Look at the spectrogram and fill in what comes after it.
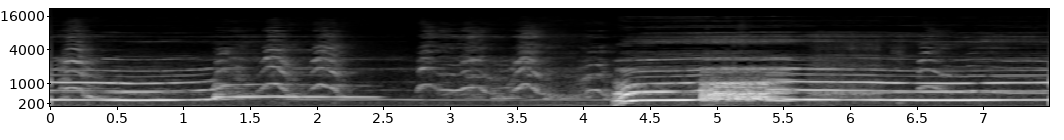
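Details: A Border Collie–Lab mix howls at the TV in long, wavering tones that slide up and down and rise into drawn-out notes.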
